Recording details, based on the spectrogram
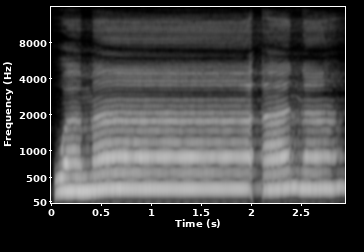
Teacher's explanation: Kemudian hamzahnya adalah a, ini berada di kata kedua yaitu ana. Cara bacanya, mim ini dipanjangkan boleh 4 boleh 5 harokat. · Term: mad jaiz munfasil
